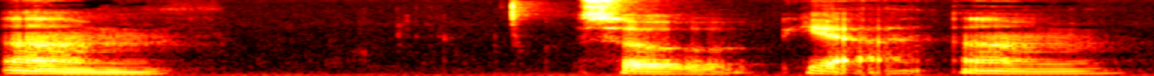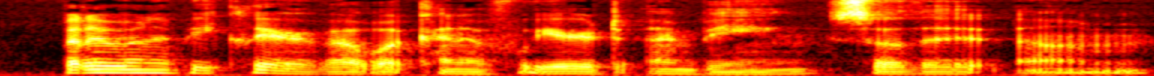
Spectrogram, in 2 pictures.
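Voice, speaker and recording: A soft-spoken man with a very deep, low pitch at a fairly slow pace. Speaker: ASMR creator. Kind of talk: casual chat. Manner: halting.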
